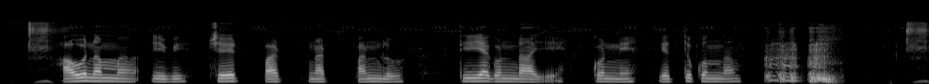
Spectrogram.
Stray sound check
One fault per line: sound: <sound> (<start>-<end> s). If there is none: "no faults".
sound: throat clearing (7.6-8.5 s)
